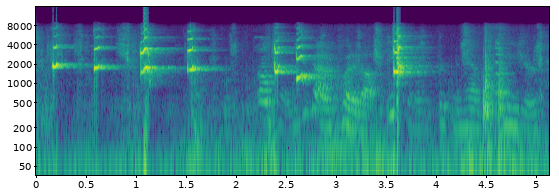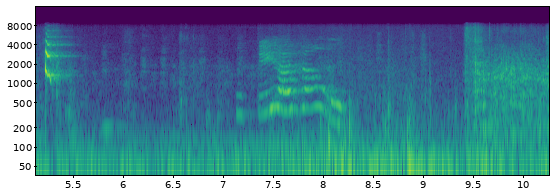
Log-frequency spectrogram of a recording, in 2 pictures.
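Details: A Cairn Terrier playing with a cat toy lets out a burst of short, high-pitched yips and squeaky whines in quick succession, then a person talks briefly amid rustling.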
